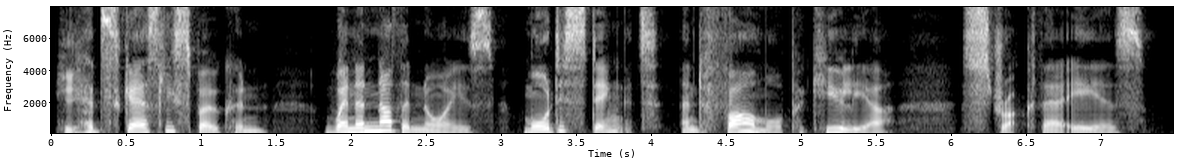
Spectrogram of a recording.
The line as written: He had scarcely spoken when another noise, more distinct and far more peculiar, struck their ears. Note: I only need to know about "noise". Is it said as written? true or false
true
